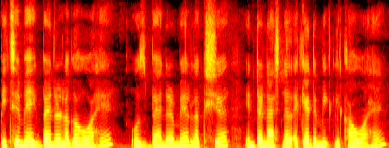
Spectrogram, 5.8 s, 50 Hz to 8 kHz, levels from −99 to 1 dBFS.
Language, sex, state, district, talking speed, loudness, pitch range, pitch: Hindi, female, Arunachal Pradesh, Papum Pare, 165 wpm, -16 LUFS, 190-210 Hz, 195 Hz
